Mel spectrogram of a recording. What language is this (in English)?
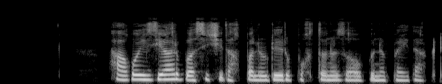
Pashto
